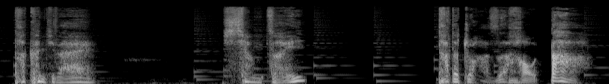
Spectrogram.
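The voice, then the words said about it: Quiet, hushed character voice. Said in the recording (Chinese): “小声说”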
